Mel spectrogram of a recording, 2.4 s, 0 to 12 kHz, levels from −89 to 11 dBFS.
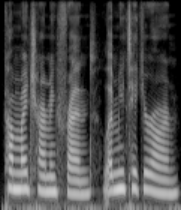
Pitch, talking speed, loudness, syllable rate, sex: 210 Hz, 225 wpm, -17 LUFS, 4.4 syllables/s, female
